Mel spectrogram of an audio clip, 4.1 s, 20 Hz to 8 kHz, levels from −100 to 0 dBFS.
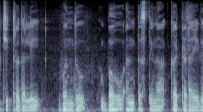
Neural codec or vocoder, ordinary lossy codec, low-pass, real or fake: none; none; none; real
